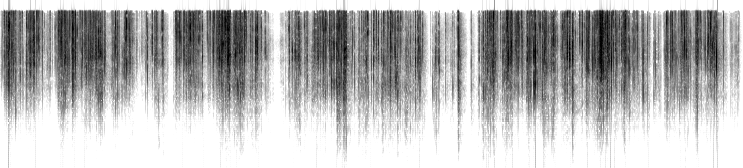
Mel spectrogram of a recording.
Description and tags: candy wrapper crinkle big D
a lot of crinkling a plastic candy wrapper with fingers.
